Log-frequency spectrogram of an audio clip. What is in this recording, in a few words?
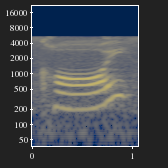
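"koi2", Cantonese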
